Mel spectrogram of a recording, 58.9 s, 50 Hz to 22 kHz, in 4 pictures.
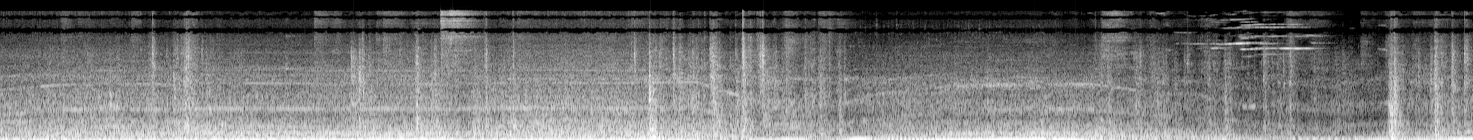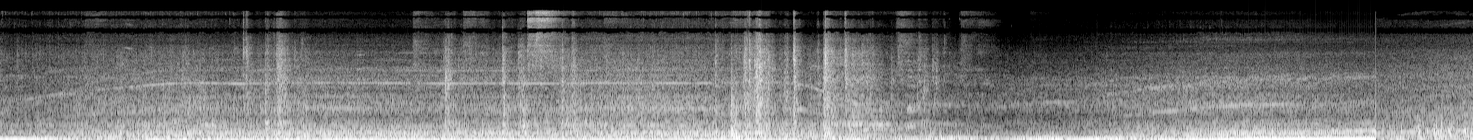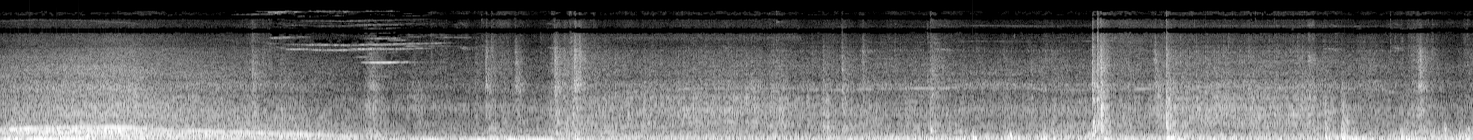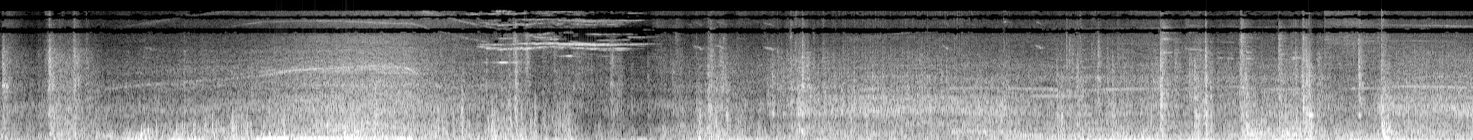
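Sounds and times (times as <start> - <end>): diesel engine revving: 0.0 - 12.1, 24.2 - 33.0, 34.0 - 50.0, 50.7 - 58.9.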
